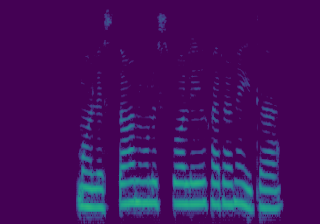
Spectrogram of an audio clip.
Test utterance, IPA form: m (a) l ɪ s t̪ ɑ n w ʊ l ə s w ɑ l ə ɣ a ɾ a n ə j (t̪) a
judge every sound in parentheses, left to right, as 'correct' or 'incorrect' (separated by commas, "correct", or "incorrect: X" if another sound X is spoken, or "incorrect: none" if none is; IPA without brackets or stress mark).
incorrect: ɑ, incorrect: d̪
